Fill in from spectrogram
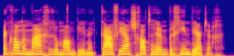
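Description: A narrator reading a storybook in a wry, even audiobook style. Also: mid-range voice, normal speed, clear, resonant tone, no echo, studio quality.

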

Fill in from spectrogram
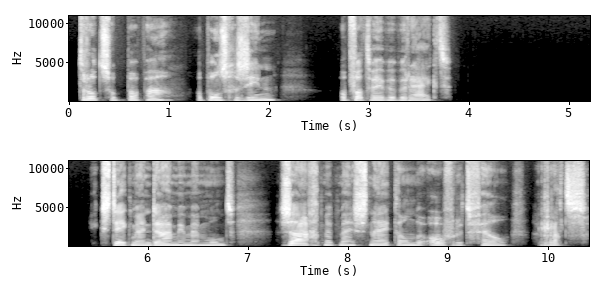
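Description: Woman, audiobook narrator, first-person novel reading, slow measured hushed delivery, lowish voice, dry close recording. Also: no room sound.

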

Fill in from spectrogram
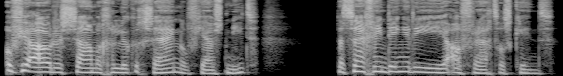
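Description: A woman reads a first-person audiobook in a low, mellow voice. Her telling is intimate and tense, drawing the listener close. The recording is dry and close, with no room sound. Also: normal speed, no echo. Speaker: narrator.

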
